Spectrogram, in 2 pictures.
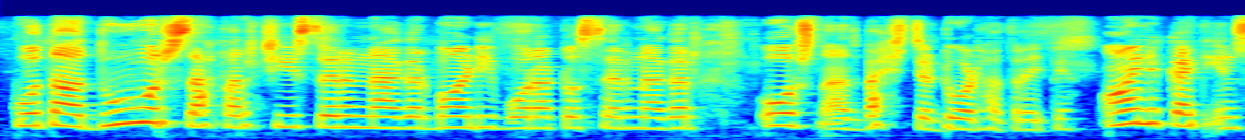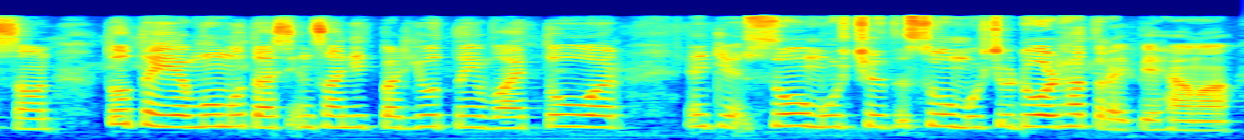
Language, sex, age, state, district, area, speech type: Kashmiri, female, 30-45, Jammu and Kashmir, Bandipora, rural, spontaneous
